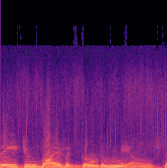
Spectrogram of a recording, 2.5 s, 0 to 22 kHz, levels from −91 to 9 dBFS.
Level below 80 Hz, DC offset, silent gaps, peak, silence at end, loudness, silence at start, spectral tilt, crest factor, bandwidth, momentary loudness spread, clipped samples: -32 dBFS; under 0.1%; none; -2 dBFS; 0 s; -15 LUFS; 0 s; -7 dB/octave; 12 dB; 15.5 kHz; 7 LU; under 0.1%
